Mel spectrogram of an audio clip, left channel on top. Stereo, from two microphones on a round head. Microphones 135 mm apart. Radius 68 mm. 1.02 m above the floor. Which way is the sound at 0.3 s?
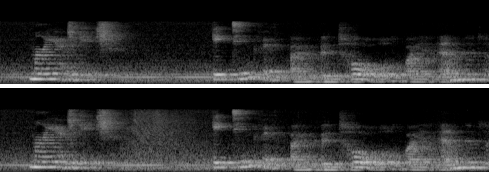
10° left (ahead or behind).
